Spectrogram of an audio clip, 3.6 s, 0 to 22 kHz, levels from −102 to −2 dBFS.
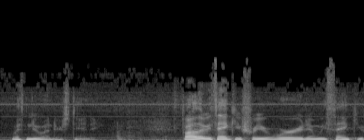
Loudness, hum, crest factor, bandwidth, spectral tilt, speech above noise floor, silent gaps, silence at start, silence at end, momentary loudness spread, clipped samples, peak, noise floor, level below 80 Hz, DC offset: -36 LUFS; none; 16 dB; 12.5 kHz; -6.5 dB/octave; 24 dB; none; 0.1 s; 0 s; 18 LU; under 0.1%; -20 dBFS; -59 dBFS; -64 dBFS; under 0.1%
